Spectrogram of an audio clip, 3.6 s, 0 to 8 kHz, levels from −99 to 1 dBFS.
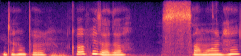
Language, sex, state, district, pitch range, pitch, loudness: Hindi, female, Himachal Pradesh, Shimla, 270-310 Hz, 275 Hz, -14 LUFS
